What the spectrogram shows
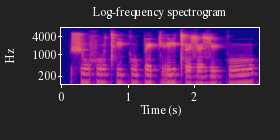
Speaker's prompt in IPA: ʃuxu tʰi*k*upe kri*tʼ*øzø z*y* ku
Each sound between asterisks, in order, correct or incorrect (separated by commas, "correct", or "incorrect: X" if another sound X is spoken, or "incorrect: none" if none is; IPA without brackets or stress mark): correct, correct, correct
